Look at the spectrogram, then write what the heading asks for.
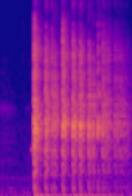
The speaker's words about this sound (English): Now I'm rolling with the Fire Sprite die from Die Hard Dice.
